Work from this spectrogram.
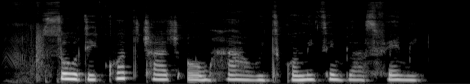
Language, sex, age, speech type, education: Nigerian Pidgin, female, 15-29, spontaneous, tertiary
